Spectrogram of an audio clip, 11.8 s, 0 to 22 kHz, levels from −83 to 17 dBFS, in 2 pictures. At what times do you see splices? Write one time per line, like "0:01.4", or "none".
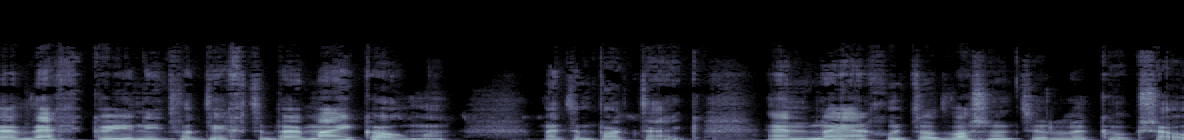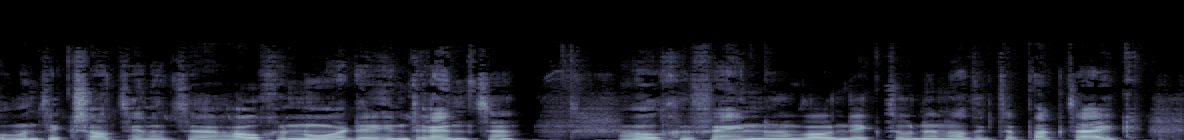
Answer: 0:04.0
0:09.0

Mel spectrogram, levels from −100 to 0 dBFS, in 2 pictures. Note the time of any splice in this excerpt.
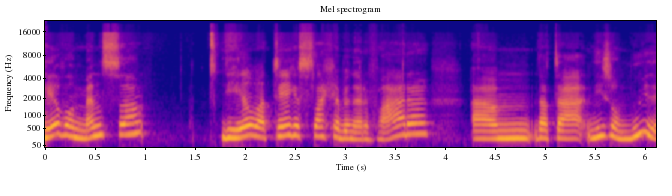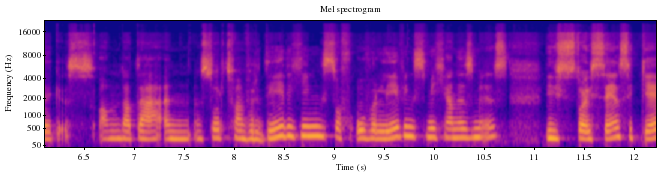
none

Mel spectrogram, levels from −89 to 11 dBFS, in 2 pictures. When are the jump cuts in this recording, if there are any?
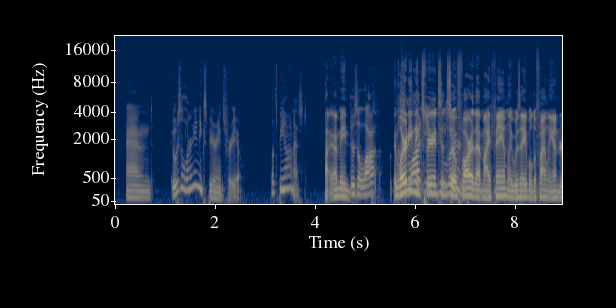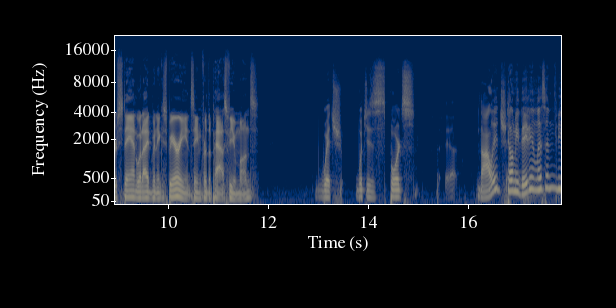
0:16.8

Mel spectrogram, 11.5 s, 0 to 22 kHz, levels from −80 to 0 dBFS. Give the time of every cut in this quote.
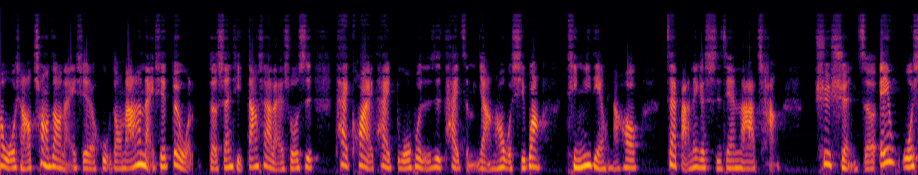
0:07.6
0:10.1

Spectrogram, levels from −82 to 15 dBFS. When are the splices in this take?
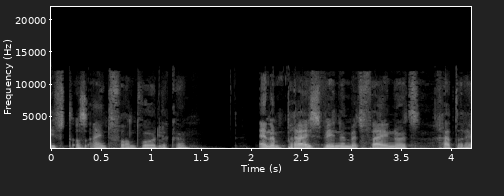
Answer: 0:02.0

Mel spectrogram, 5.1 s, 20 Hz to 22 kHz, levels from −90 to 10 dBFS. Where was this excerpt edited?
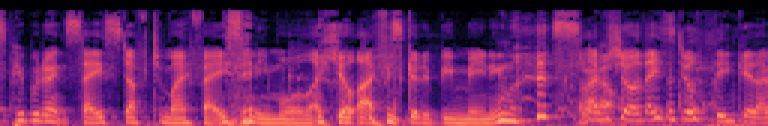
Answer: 0:03.9

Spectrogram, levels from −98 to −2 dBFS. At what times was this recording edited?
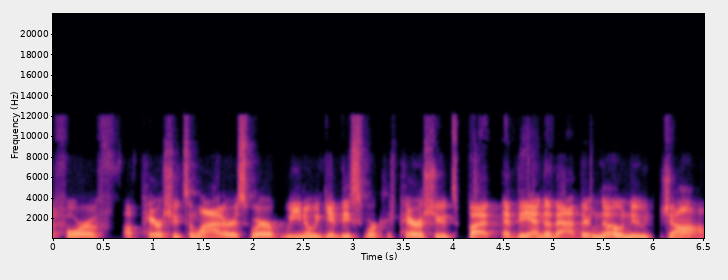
0:04.0
0:05.4

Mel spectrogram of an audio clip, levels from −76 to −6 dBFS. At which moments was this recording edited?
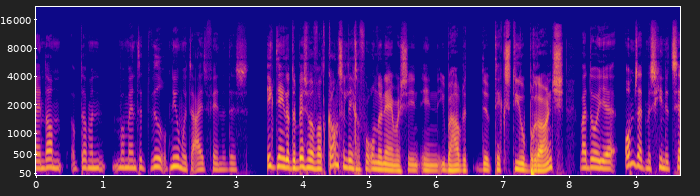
0:06.8
0:08.1

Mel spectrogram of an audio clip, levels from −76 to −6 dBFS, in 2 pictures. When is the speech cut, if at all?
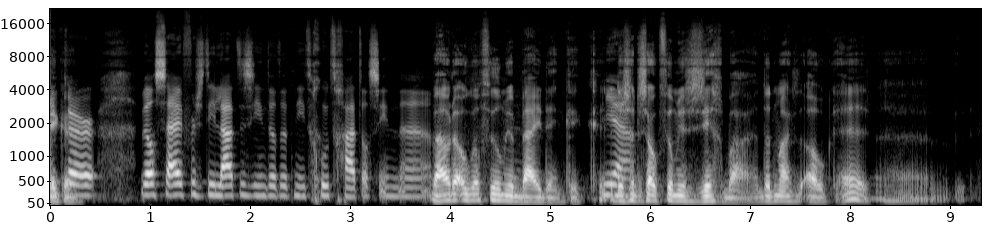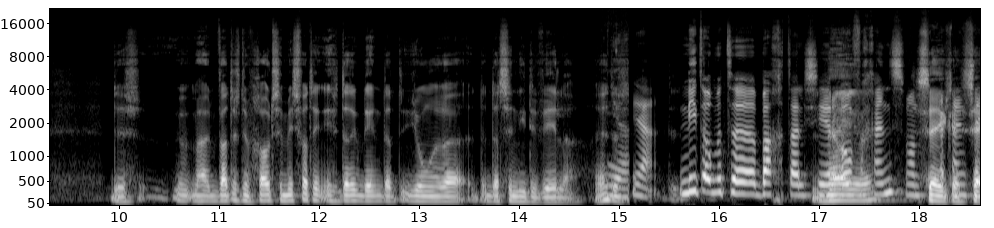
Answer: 0:08.2
0:15.1

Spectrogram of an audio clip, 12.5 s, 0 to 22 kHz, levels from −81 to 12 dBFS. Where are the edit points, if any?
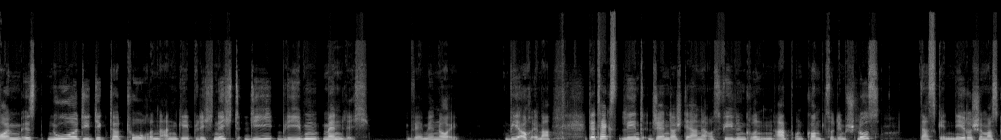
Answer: none

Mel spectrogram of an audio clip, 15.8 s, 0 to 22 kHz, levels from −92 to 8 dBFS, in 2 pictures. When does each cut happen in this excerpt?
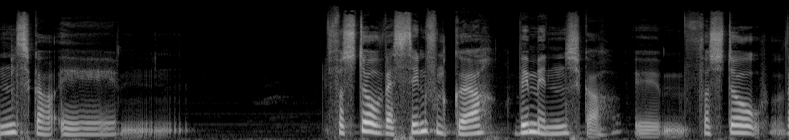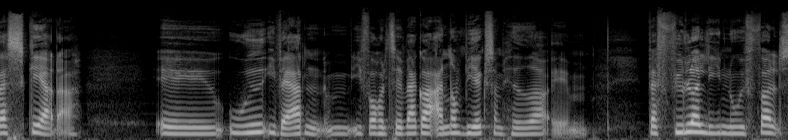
none

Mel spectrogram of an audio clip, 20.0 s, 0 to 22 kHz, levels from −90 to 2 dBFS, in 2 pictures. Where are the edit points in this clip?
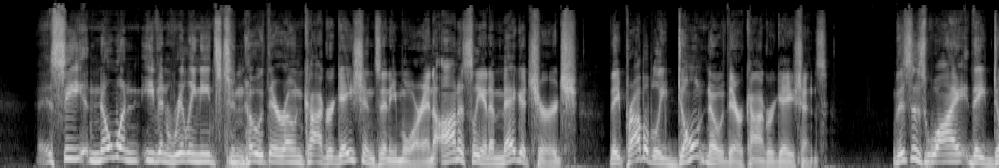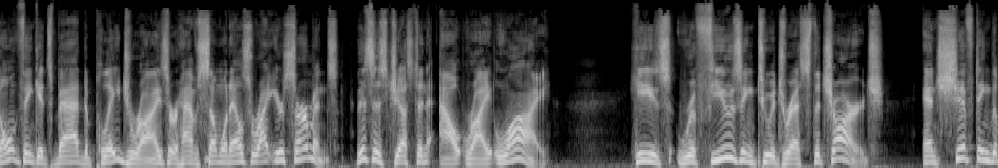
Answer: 0:13.5

